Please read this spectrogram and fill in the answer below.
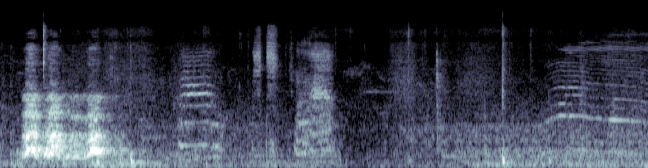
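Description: Animal cries: a loud pitched call in the first second, then shorter calls about two seconds in and near the end, the last one rising and then falling.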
